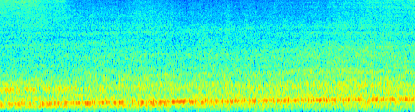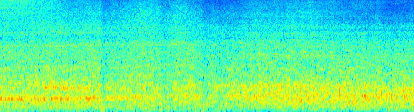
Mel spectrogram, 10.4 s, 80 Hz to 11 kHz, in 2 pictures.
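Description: Seibu 6000 series stainless-steel electric train passing through an underground station at speed without stopping. It makes a steady rush of wheels on rail, with a whine that rises in pitch over the first few seconds.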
